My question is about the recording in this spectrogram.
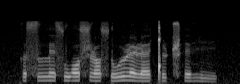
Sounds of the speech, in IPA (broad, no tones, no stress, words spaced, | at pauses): kəslːeswɔs ɭɔsɾuɭə ɭɛǃyʈ͡ʂʰe ɦi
